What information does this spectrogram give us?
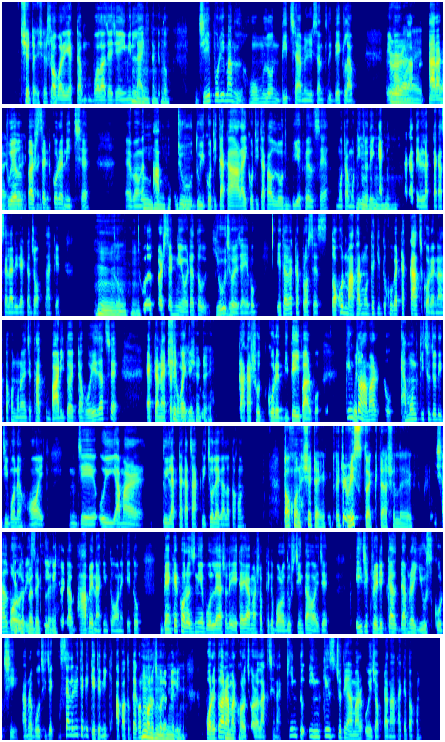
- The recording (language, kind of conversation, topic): Bengali, unstructured, ব্যাংকের বিভিন্ন খরচ সম্পর্কে আপনার মতামত কী?
- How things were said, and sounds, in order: in English: "এইম ইন লাইফ"; in English: "আপ টু"; tapping; other background noise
